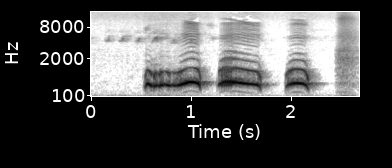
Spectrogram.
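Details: Loud-voiced spotted dove cooing: one clear phrase of three low, hollow, slightly wavering notes, the first longest and the last short. No other sound in the background.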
